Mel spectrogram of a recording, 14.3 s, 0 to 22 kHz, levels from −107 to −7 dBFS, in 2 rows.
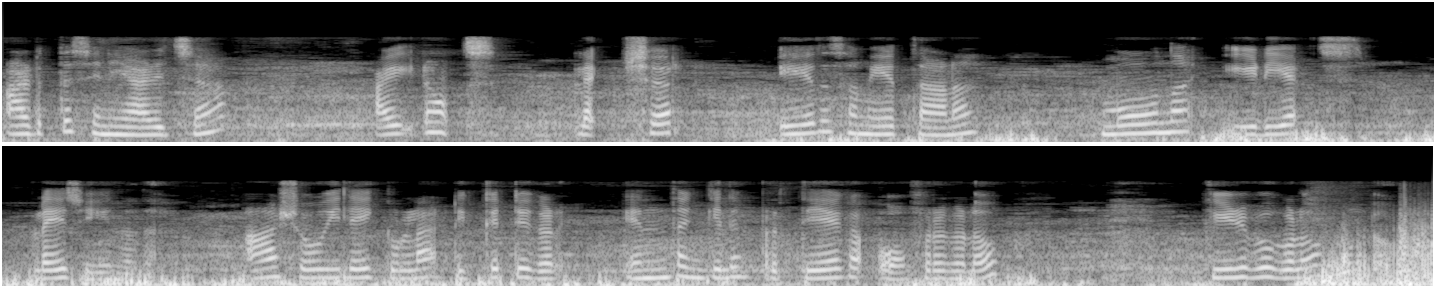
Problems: background sounds at intervals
